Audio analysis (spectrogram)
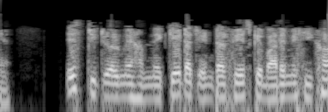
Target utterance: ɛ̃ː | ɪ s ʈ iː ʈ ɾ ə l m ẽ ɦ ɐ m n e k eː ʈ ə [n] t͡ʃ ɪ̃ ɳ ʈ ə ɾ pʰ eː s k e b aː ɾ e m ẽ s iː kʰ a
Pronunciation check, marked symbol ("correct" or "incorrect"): incorrect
